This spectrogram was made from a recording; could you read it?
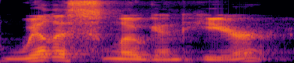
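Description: A man's voice: on the low side, expressive, slow pace. A man, a pastor giving an earnest, homespun devotional talk that builds to emphatic repetition. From Southwest Virginia, US. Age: 40s.

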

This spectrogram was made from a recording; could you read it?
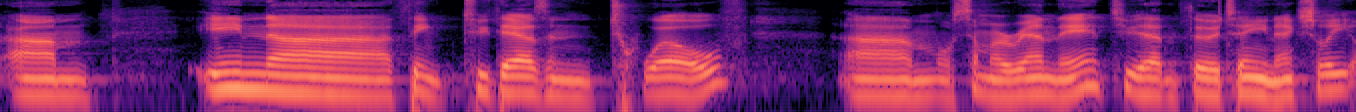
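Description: A man speaking at a church service, with a mid-pitched voice. He talks in a relaxed, jokey way and leans on fillers as he goes. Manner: chatty and jokey, full of fillers. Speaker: church interview guest. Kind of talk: personal testimony.

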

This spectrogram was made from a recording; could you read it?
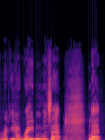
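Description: A man's voice: sits low, flat delivery, moderate pace, studio quality. A man co-hosting a podcast, chatting casually in an eager, agreeable manner. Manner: agreeable, eager, often echoing the other speaker. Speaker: podcast co-host. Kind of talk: casual pop-culture chat about movies.

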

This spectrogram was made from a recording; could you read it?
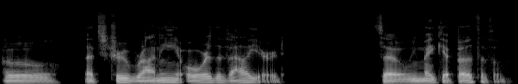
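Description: A man's voice: low voice, level tone, measured pace, mellow, no echo. A man co-hosting a fan podcast in casual banter, chipping in with short comments. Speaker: podcast co-host.

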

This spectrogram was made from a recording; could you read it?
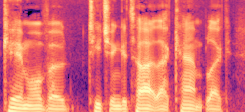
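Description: A young man with a Welsh accent chats as a guest musician. His voice sits very low and comes through smooth and clear. He talks softly and haltingly, recorded dry with little room sound. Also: fairly even intonation, no room sound. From Wales. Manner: soft-spoken, halting, laughs often. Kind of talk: casual interview chat.

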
